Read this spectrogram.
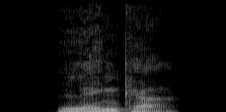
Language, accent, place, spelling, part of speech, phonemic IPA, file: German, Germany, Berlin, Lenker, noun, /ˈlɛŋkɐ/, De-Lenker.ogg
- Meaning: 1. handlebar, rod, control lever 2. leader, head man 3. ellipsis of Fahrzeuglenker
